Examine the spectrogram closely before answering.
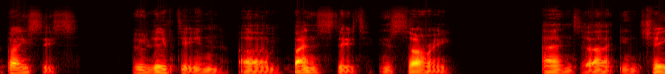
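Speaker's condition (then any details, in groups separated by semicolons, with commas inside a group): Cerebral palsy; diagnosed as baby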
